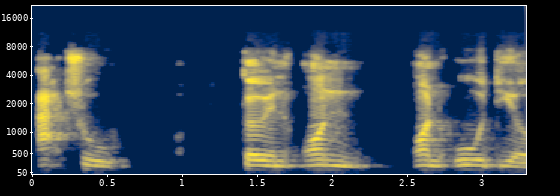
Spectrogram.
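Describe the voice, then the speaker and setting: A man is speaking. He has a London accent. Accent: London multicultural English. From Southeast London. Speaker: workshop host. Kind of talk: interview. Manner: casual.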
